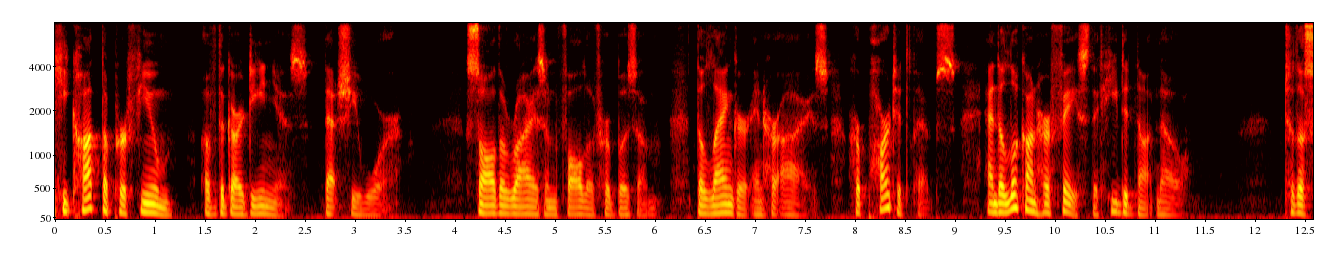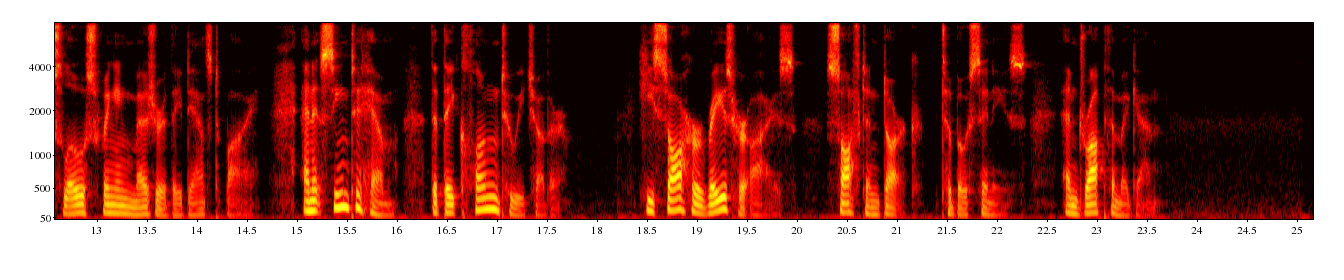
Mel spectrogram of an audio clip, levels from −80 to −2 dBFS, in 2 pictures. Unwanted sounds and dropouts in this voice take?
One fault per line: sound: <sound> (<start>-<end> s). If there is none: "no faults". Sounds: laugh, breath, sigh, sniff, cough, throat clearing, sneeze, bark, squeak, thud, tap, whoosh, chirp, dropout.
no faults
